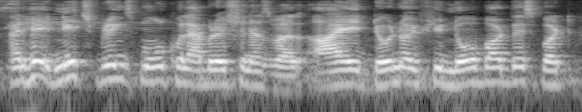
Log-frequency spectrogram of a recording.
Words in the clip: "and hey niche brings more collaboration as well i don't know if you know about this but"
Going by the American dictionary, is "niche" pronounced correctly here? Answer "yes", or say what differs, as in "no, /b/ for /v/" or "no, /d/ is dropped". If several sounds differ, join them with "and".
yes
